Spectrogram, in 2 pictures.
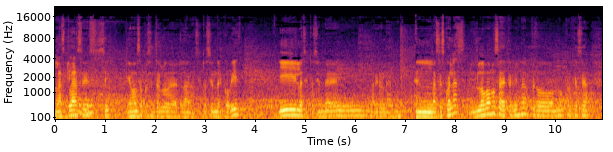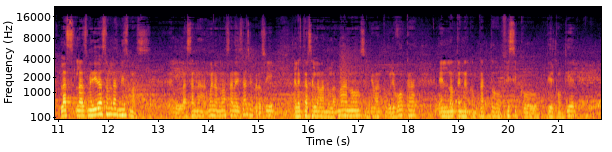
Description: Audio. Secretario de Salud, Felipe Fernando Sandoval Magallanes.
Sandoval-Magallanes-sobre-Consejo-Estatal-de-Salud.mp3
